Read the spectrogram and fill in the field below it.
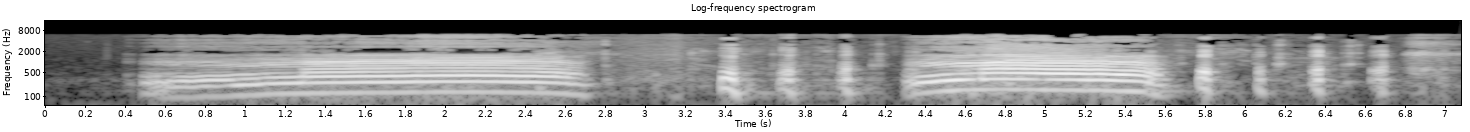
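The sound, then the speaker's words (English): A person who plays a cow imitates a cow with two long, drawn-out moos, each lasting a couple of seconds, loud, with short breathy vocal bursts between and after them. “The moves are very specific, so it's not just like I'm a mooing cow. It really has intention and thought behind each move.”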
